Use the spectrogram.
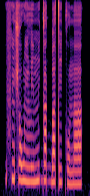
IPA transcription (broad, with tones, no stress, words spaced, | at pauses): fĩ˦ʃɔ˦wĩ˧ li˧mi˦ɡa˦ ɡ͡ba˦˨ti˧ko˨ na˧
